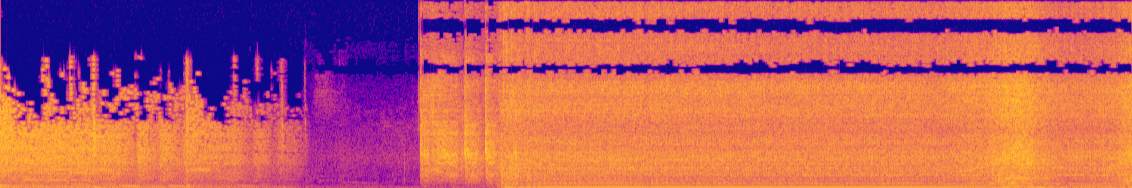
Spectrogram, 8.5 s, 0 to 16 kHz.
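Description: A 2012 Honda CB1000-R motorcycle starts with a brief lull, then its engine settles into a loud, steady, close idle with a slight blip near the end; no one speaks.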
